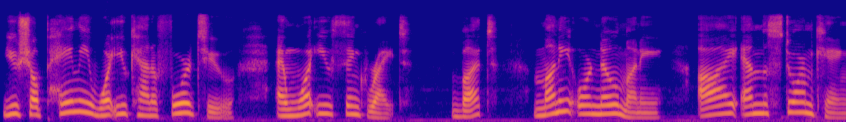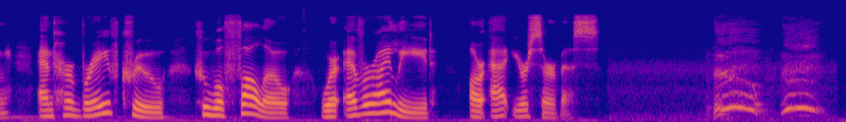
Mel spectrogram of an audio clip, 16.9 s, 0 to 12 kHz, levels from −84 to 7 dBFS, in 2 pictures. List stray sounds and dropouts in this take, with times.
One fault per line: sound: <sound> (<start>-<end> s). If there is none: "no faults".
sound: breath (15.5-16.7 s)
